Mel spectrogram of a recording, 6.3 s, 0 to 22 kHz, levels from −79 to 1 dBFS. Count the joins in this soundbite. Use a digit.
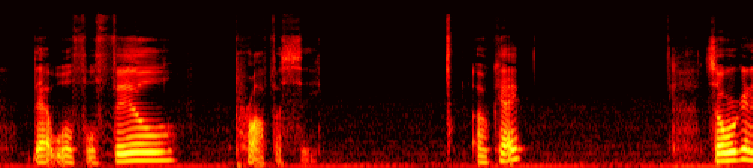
1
